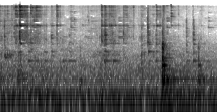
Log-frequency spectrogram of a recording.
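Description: Light metallic jingling and clinking in short flurries, near the start and again about a second in, with one sharper tap about one and a half seconds in.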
